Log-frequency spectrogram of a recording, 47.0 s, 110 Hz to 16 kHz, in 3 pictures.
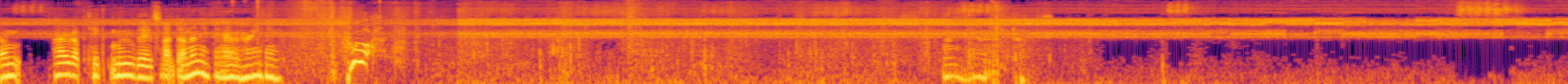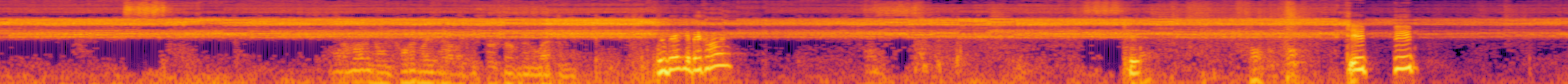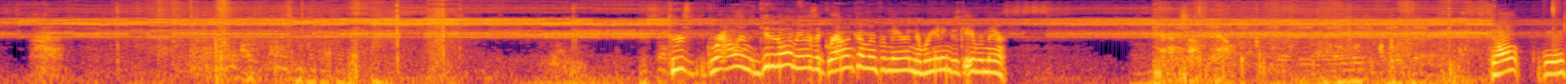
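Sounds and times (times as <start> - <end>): insect trilling drone: 0.0 - 47.0
rustling: 2.8 - 11.0, 32.3 - 37.3.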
